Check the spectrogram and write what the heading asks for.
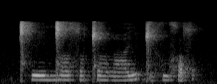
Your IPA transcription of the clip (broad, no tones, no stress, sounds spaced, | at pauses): ǀʰ eː ŋ͡ǀ e sˤ ʏ ǀ ʊː ðˤ eː l ʏ ɡ͡ǀ ø x u x ʊ sˤ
